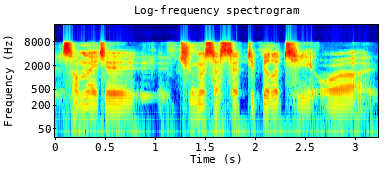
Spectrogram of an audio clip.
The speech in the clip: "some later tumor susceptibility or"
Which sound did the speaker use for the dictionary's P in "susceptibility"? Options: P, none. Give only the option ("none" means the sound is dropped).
P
